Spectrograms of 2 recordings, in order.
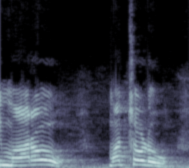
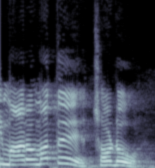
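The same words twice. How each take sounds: First: The pause comes right after 'मारो'. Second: The pause comes right after 'मत'.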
